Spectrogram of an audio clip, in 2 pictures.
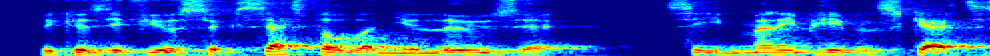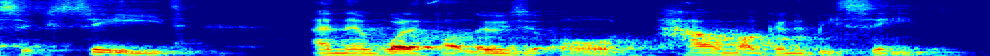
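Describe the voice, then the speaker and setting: Energetic in tone, the speech moves at a fairly quick pace with audible room echo. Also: man. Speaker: martial arts business coach. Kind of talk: casual interview. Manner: fast; loud, energetic.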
